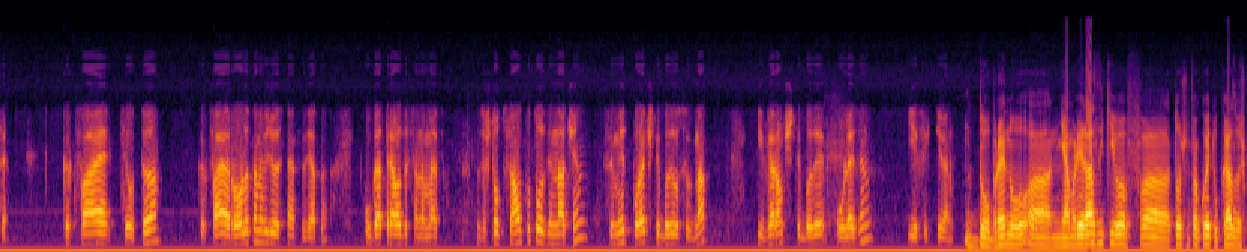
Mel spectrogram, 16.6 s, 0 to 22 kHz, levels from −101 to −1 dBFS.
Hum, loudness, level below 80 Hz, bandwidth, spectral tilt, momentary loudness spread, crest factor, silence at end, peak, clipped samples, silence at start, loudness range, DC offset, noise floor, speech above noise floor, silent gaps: none; -19 LUFS; -66 dBFS; 7.6 kHz; -8 dB/octave; 16 LU; 20 dB; 0.05 s; 0 dBFS; under 0.1%; 0 s; 9 LU; 2%; -56 dBFS; 37 dB; none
